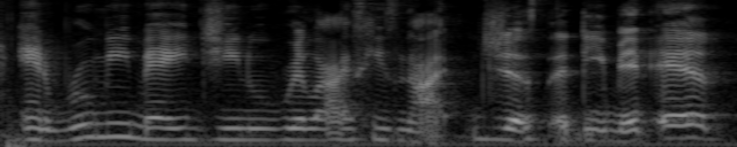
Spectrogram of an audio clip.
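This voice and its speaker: A young woman talks through a movie review in a loose, slangy vlog style. She is expressive and chatty, and her voice jumps up and down as she gets into it. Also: normal speed. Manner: chatty, expressive, slangy, lively pitch swings.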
